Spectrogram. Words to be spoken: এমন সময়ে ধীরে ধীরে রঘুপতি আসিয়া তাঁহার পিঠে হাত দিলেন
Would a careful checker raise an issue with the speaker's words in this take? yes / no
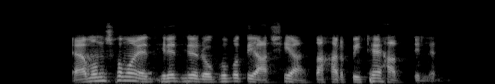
no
